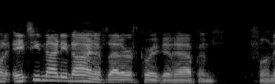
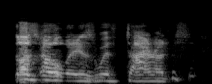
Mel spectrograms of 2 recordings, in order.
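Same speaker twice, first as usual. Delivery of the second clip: acted, slow, stretched-out, loud, high yell; 7 semitones higher, 5 dB louder than usual. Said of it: "yelling that makes it way funnier".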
